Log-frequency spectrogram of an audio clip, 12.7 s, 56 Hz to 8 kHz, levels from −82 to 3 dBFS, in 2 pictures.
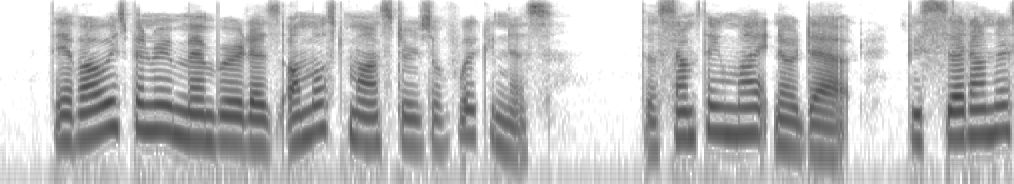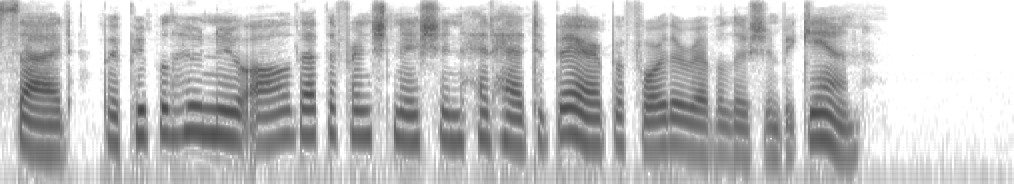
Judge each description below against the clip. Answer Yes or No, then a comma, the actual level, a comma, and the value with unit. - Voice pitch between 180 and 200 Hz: Yes, medium, 185 Hz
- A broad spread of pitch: No, average, 4.3 semitones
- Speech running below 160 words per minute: No, average, 175 wpm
